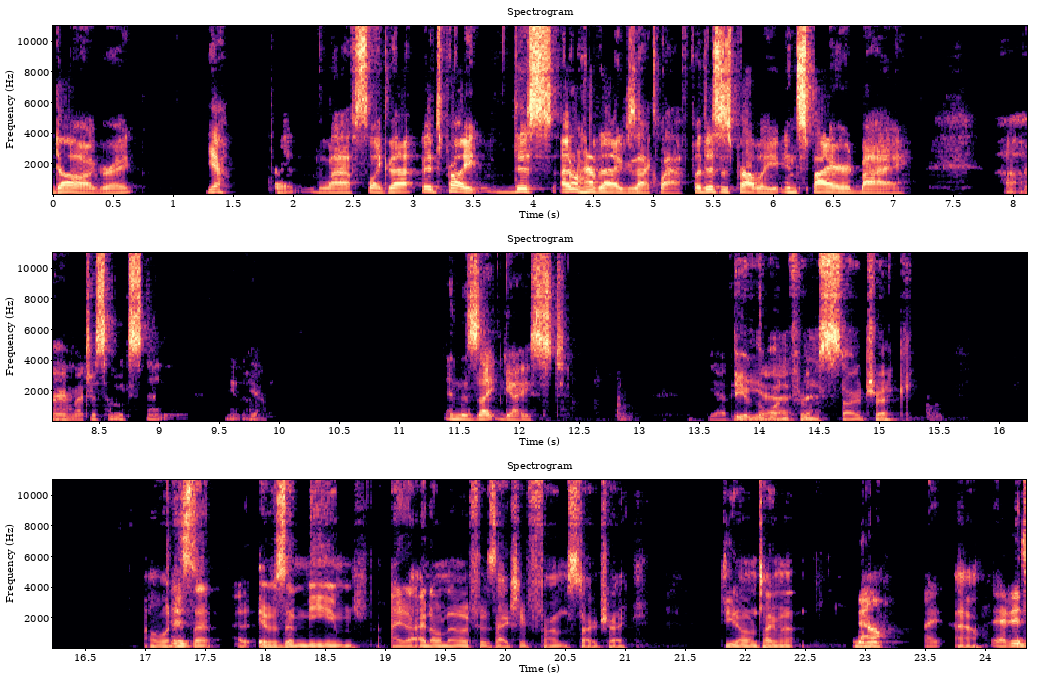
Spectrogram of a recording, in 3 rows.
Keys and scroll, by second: 3.4 space, 9.7 BackSpace, 14.1 BackSpace, 23.1 l.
